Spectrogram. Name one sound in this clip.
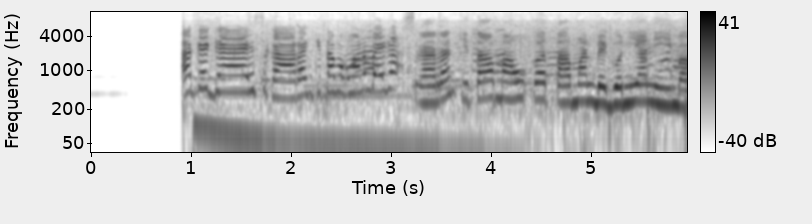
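A young woman speaks with animation close to a microphone, outdoors.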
